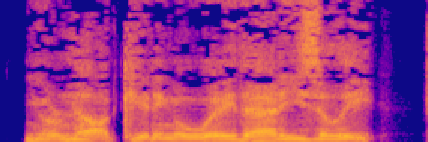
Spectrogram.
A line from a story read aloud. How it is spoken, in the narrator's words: Sean roared angrily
